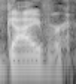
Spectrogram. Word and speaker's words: Guyver: I found it's pronounced Guyver.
